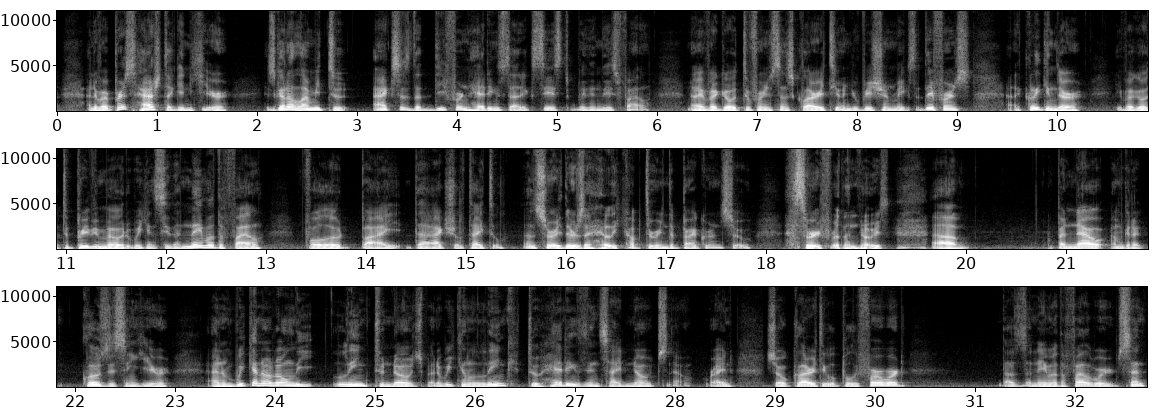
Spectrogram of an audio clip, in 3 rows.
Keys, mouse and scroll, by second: 2.0 shift+3, 5.2 scroll up 2, 9.0 click, 9.8 click, 10.3 ctrl+e, 21.4 click, 29.1 middle click, 32.2 click.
